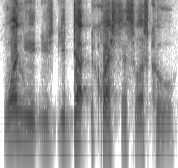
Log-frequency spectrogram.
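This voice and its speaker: A man's voice: mid-range voice, fairly quick, warm tone. A man hosting a casual interview, speaking in an emphatic, slangy, teasing way. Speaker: host. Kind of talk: casual, joking interview chat.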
